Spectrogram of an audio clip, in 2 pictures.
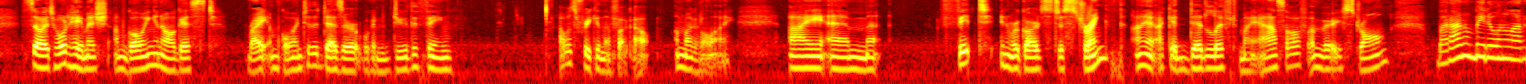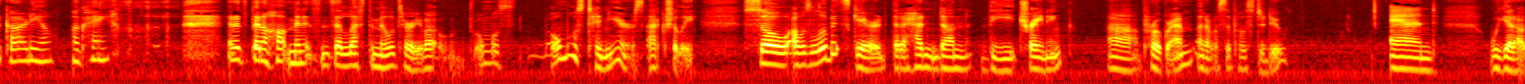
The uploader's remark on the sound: Today's episode is live from my car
